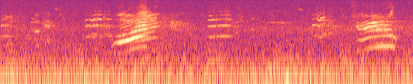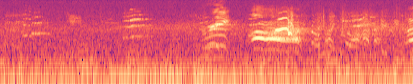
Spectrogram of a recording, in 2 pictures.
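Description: Short, high-pitched squeals and whoops from people on playground swings, a few seconds apart, with the loudest burst of shrieks about ten seconds in as riders jump off.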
